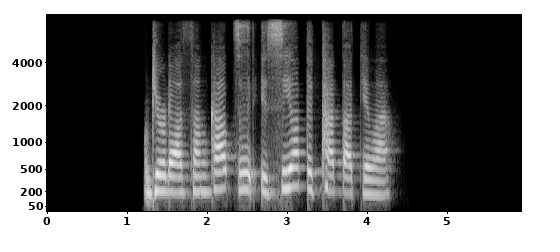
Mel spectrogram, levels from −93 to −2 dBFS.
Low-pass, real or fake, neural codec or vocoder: 7.2 kHz; fake; codec, 16 kHz, 0.5 kbps, X-Codec, HuBERT features, trained on general audio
